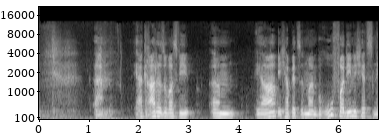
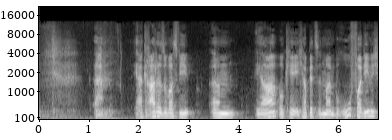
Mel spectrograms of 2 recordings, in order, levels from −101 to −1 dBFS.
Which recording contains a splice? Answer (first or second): first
